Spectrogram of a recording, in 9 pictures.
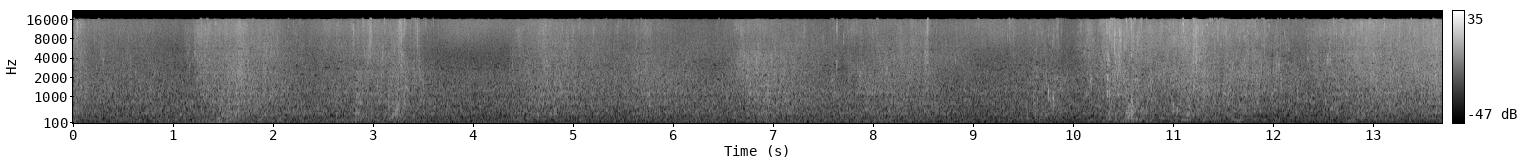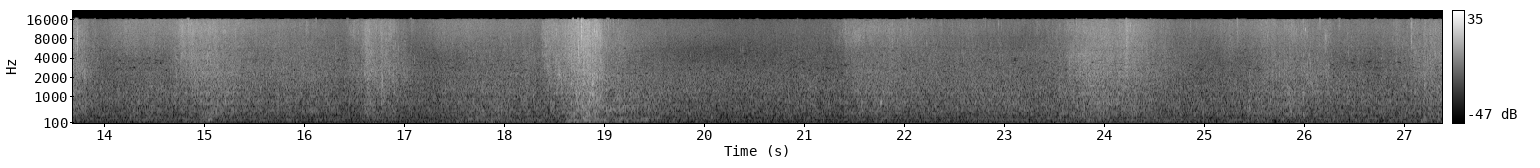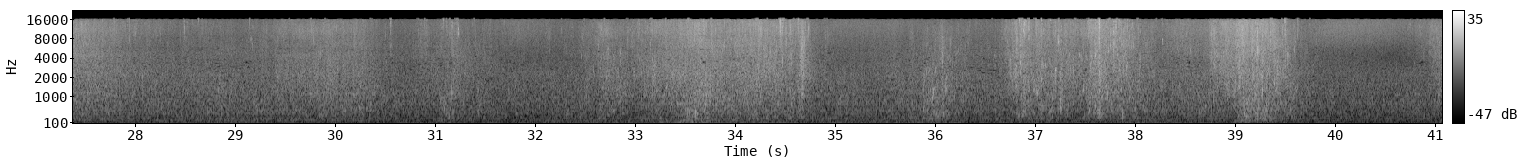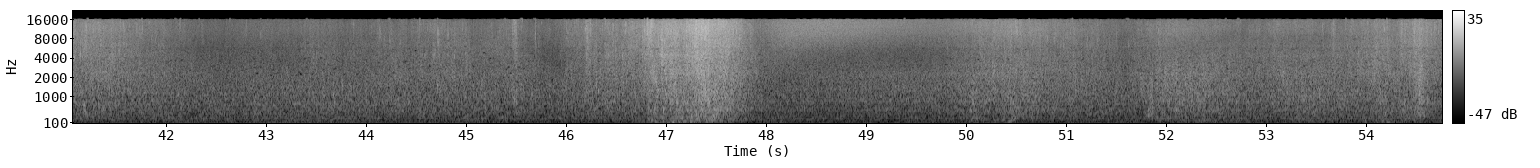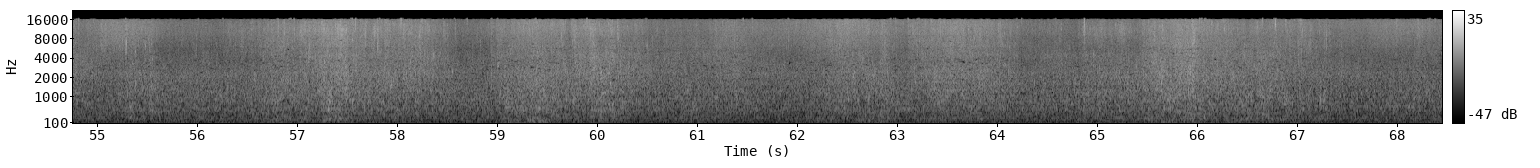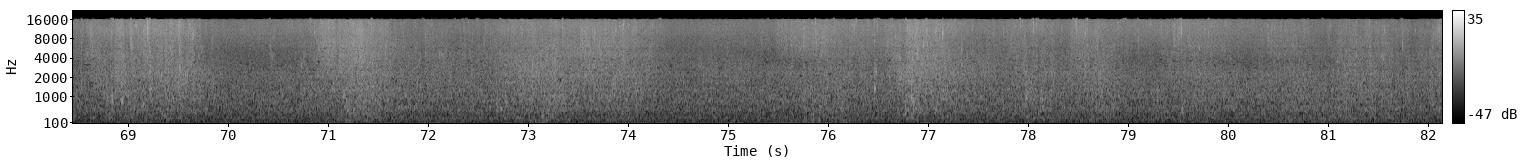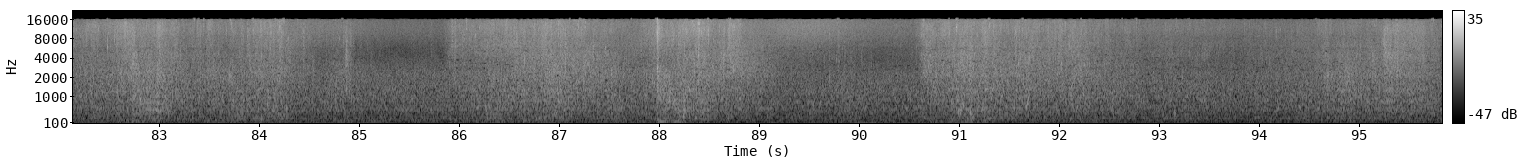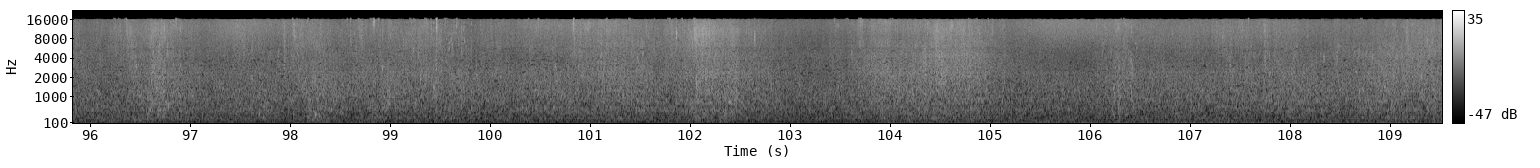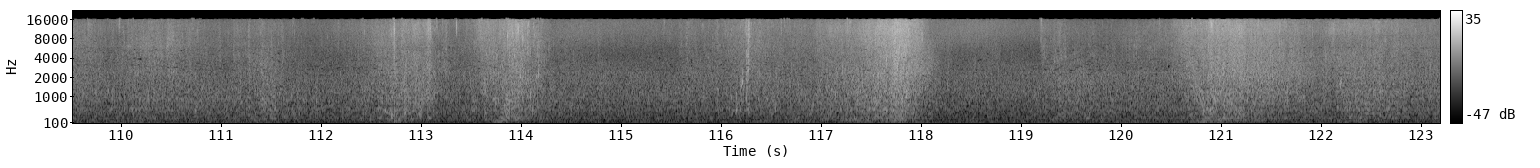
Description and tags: Beach Waves - Close Distance
I recorded these beach waves within a few inches from the water at a beach in Florida with my Tascam DR-05.
asmr, beach, close, seashore, shore, water, waves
